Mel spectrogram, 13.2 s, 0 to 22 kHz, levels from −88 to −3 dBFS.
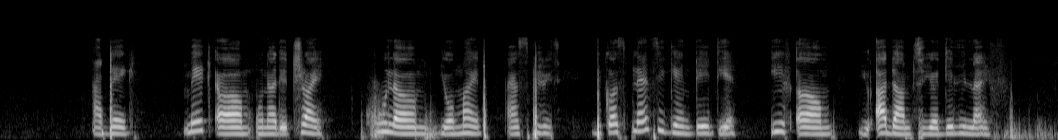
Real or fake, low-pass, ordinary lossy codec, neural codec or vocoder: fake; 7.2 kHz; none; codec, 44.1 kHz, 3.4 kbps, Pupu-Codec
